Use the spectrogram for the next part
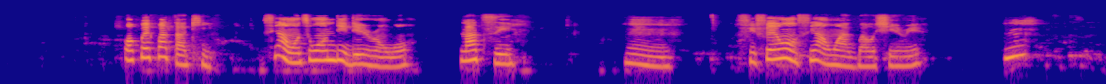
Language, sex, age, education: Yoruba, female, 15-29, tertiary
